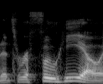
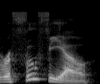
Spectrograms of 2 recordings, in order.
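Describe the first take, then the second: First: The middle consonant is an H sound. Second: The middle consonant is an F sound. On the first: This is how it is really said. The speaker calls it right. "it's not an F sound, it's an H sound" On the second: This is how some longtime locals say it. The speaker calls it wrong. "old timers around Santa Barbara, have a tendency called refugio"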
